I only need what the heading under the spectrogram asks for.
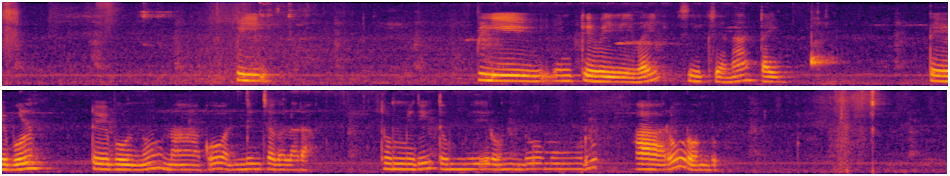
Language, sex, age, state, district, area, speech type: Telugu, female, 30-45, Telangana, Jagtial, rural, read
